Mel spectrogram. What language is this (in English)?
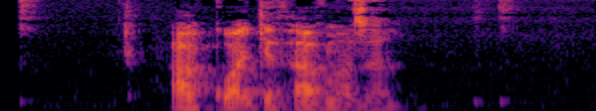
Greek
